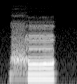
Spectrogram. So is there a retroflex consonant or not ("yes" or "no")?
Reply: no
